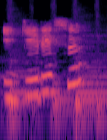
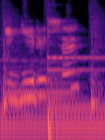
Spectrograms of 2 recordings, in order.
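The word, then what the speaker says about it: イギリス: イギリス obviously we couldn't hear the sound L, so イギリス that was the best we could do.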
